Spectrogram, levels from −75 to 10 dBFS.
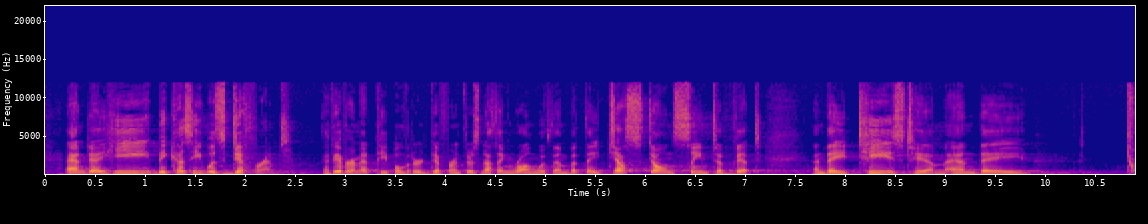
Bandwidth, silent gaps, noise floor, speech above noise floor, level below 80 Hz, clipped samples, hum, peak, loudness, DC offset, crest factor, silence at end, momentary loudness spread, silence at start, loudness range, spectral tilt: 12.5 kHz; none; -51 dBFS; 31 dB; -58 dBFS; under 0.1%; none; -2 dBFS; -20 LUFS; under 0.1%; 20 dB; 0 s; 11 LU; 0.15 s; 2 LU; -4 dB/octave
